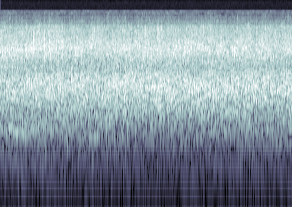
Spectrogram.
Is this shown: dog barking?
no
